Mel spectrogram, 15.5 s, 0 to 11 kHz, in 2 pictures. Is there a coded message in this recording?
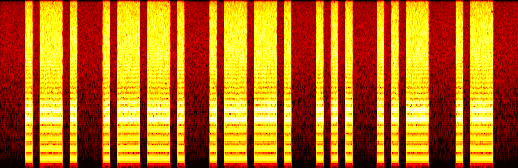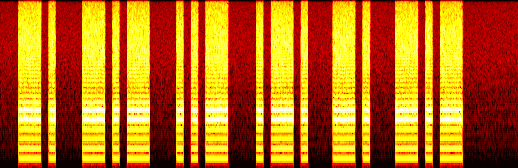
Yes: Morse code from 0.3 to 14.8 s, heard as a buzzer, hand-sent with a paddle, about 11 wpm. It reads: RPPSUA NKURNK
